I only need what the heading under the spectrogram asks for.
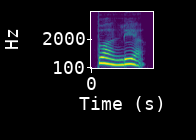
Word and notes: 锻炼: duàn liàn

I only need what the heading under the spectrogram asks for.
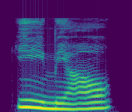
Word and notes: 疫苗: yì miáo

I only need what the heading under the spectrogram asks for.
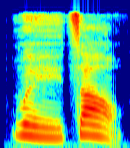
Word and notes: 伪造: wěi zào

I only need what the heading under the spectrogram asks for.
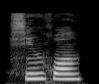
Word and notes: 心慌: xīn huāng

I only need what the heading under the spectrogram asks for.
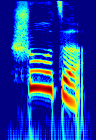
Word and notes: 梳子: shū zi

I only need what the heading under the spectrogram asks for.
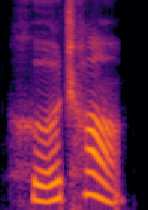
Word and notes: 合唱: hé chàng

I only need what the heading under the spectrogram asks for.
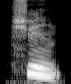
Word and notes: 驯: xùn

